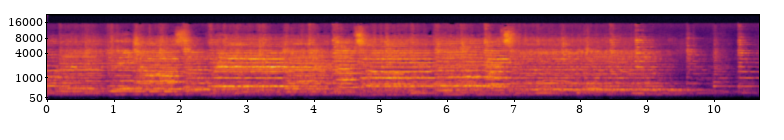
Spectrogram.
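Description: Choir singing with a string orchestra of violins, mandolins and guitars, sustained chords and melody at full volume; the music thins and drops away near the end.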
